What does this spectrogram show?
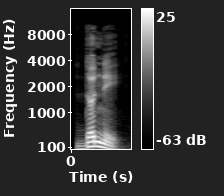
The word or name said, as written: donné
